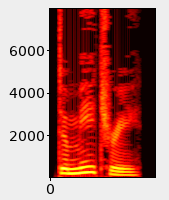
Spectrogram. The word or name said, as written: dmitriy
